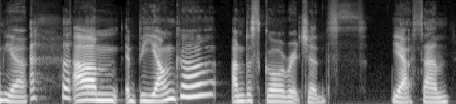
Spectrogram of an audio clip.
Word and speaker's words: Bianca: probably my Instagram um bianka sorry I have to say the American way no one understands the Australian pronunciation I've had to relearn my name here um Bianca Richards yeah awesome it's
